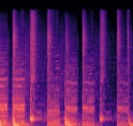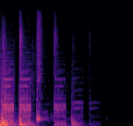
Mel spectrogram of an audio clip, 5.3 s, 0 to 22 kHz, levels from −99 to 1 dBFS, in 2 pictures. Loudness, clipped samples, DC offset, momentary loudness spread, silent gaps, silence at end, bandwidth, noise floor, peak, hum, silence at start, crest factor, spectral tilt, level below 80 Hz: -31 LUFS; under 0.1%; under 0.1%; 19 LU; none; 1.85 s; 16 kHz; -65 dBFS; -12 dBFS; none; 0 s; 20 dB; -5.5 dB/octave; -34 dBFS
